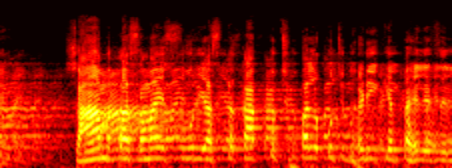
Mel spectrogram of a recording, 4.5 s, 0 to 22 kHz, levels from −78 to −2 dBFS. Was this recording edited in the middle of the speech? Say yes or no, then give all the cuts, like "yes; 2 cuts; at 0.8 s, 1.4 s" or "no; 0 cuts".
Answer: no; 0 cuts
